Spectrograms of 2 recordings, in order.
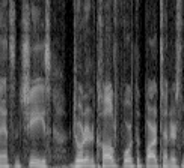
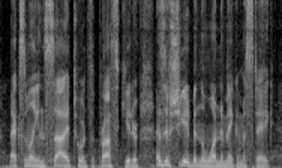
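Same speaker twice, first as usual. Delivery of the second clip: ordinary delivery, nothing marked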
